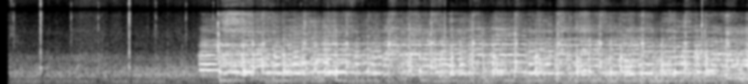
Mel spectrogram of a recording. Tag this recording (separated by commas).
Vehicle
